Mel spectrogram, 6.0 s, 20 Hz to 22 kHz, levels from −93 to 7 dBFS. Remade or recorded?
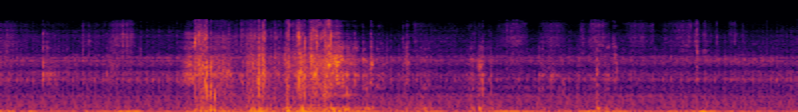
recorded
